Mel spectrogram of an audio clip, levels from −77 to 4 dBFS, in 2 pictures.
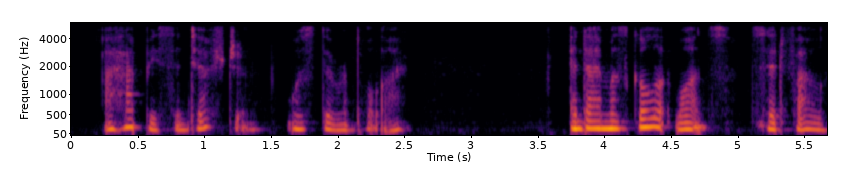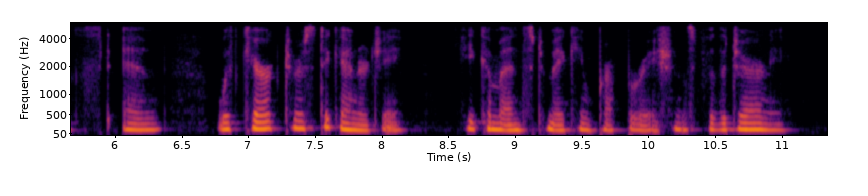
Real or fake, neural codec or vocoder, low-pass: fake; codec, 24 kHz, 0.9 kbps, WavTokenizer, medium speech release version 1; 5.4 kHz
